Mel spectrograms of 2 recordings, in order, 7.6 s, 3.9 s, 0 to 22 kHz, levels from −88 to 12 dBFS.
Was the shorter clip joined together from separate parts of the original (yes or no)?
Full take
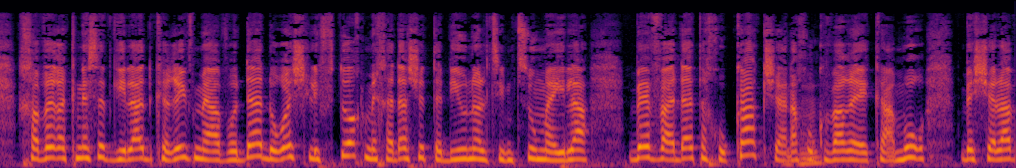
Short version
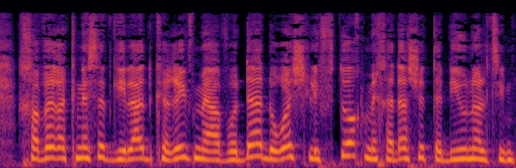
no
